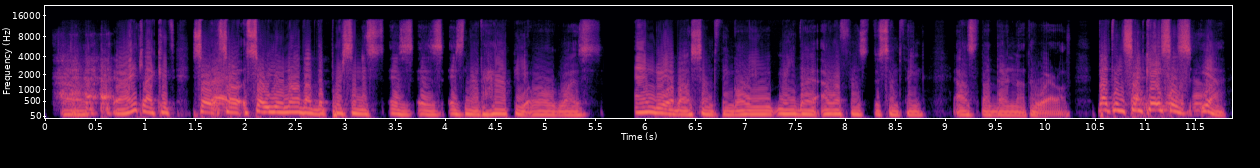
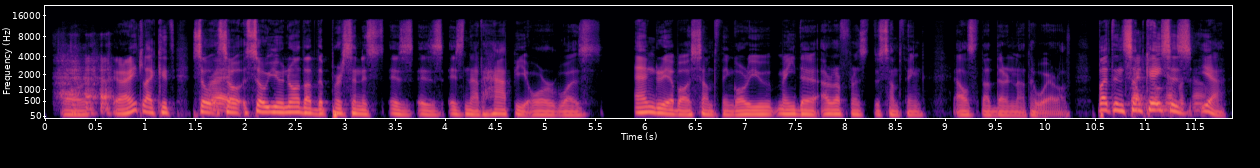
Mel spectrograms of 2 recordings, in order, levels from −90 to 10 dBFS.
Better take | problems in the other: second | distortion; heavy; 27% of the sound clipped

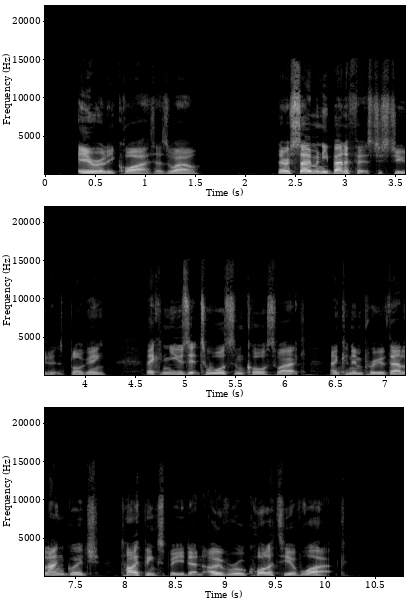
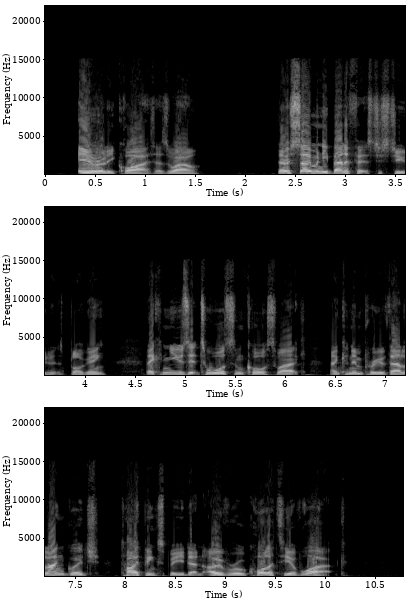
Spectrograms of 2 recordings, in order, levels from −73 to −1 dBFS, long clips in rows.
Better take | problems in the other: first | distortion; slight; 4% of the sound clipped

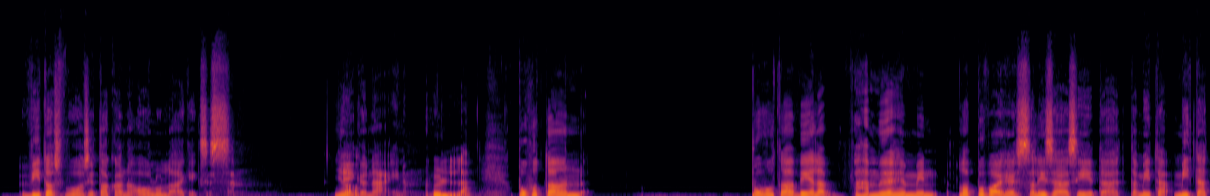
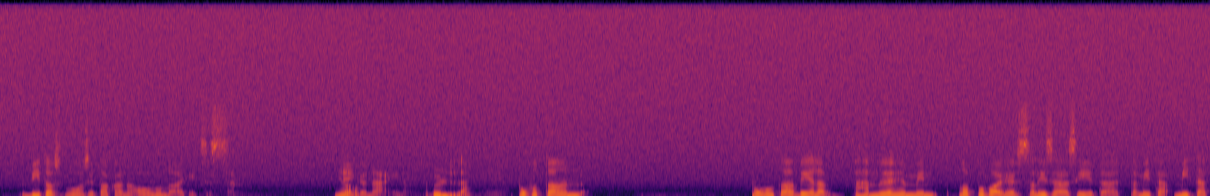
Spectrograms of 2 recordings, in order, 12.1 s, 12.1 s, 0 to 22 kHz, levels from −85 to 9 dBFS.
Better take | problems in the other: first | hiss; loud; throughout; as loud as the speech

